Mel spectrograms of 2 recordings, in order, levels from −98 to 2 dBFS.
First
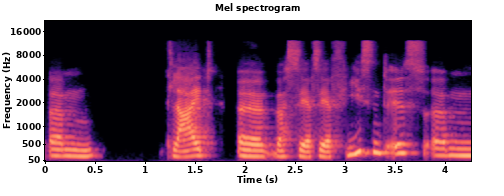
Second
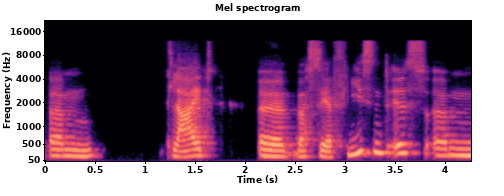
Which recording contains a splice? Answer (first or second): first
